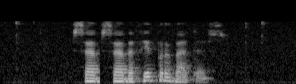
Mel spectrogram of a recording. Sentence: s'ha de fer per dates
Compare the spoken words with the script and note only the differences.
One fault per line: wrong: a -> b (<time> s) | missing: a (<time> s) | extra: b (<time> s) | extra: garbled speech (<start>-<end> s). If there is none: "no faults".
extra: s'ha (1.1 s)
